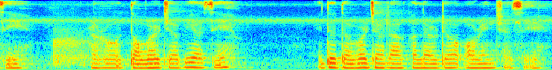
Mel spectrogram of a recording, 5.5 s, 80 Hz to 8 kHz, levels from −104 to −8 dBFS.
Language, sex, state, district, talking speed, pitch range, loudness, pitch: Nagamese, female, Nagaland, Dimapur, 120 wpm, 175-185 Hz, -23 LUFS, 180 Hz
